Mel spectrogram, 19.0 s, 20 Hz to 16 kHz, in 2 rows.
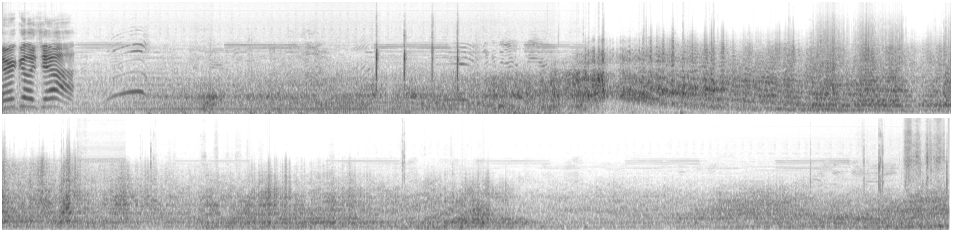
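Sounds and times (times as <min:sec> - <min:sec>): jet roaring overhead: 0:00.0 - 0:18.9.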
